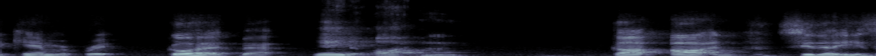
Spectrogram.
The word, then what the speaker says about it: Cade Otton: Like it's Cade Otton, and it's perfect. So it's awesome. So thank you, Matt, for breaking down the pronunciation.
